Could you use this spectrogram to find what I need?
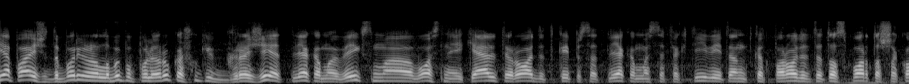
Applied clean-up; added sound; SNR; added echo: none; none; none; none.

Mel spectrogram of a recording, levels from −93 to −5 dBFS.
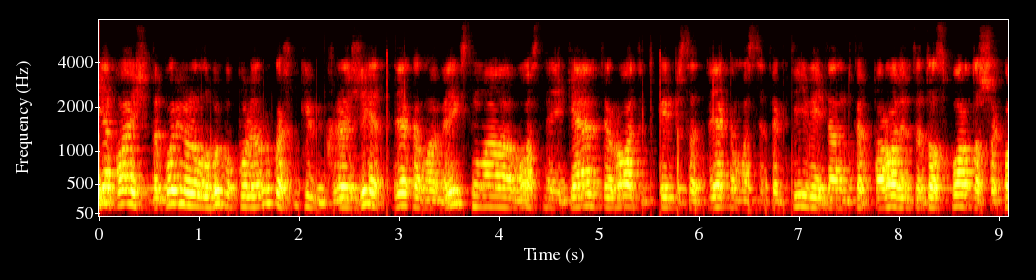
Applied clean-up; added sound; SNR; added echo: neural mask model DeepFilterNet 3.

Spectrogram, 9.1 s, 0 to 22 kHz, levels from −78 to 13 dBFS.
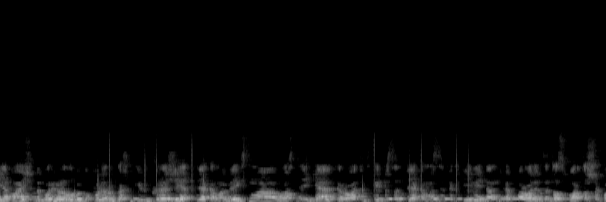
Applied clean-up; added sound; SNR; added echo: classical method WPE with log-MMSE.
